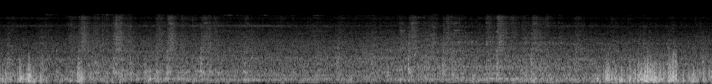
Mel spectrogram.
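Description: Deutsche Bahn ICE T (class 411) electric multiple unit rolling past, its wheels rumbling and clicking over rail joints about once or twice a second, with a louder burst of clatter about six seconds in.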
